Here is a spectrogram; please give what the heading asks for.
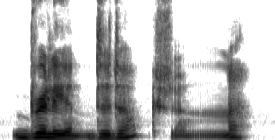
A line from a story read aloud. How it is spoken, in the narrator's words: Draco said dryly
